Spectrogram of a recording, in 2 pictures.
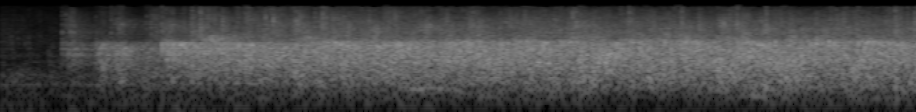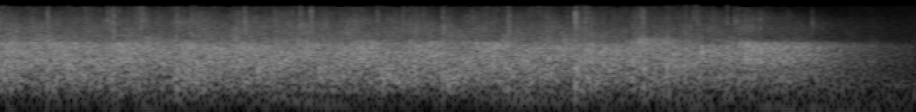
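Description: Conference audience applauding at the end of a talk: it starts about half a second in, holds steady for about eight seconds, and fades out near the end.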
